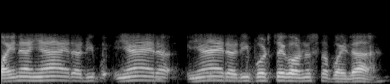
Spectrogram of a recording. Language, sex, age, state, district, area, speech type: Nepali, male, 18-30, West Bengal, Darjeeling, rural, conversation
